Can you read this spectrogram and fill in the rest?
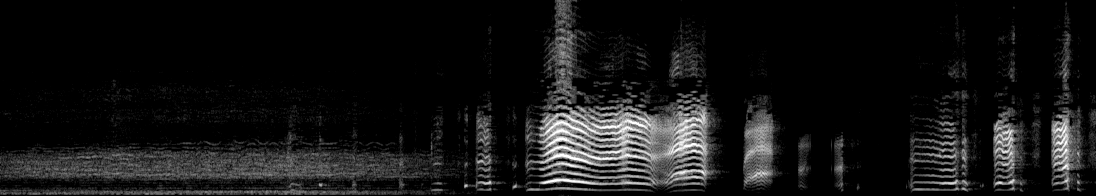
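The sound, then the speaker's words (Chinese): A steady low hum for the first few seconds, then an infant starts crying in a graveyard: loud, high, wavering wails in several broken bursts with short gaps between them. “接着，女人消失的坟场里传来一阵阵婴儿的啼哭声。”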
